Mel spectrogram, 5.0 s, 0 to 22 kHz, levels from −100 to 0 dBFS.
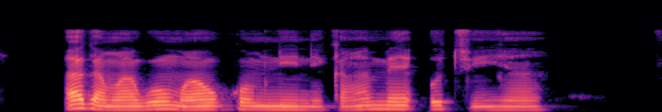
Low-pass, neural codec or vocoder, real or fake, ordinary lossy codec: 7.2 kHz; none; real; none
